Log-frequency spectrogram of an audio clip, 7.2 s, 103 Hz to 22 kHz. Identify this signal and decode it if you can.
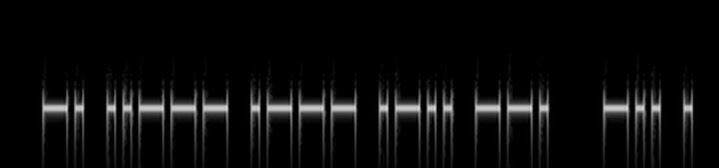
Morse code, heard as a keyed tone, about 16 wpm, 700 Hz. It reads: N2JLG DE
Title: USA Callsign DE Callsign 15wpm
